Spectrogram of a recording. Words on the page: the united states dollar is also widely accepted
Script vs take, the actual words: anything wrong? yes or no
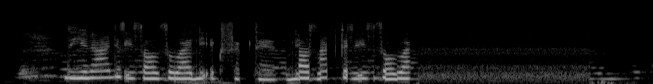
yes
